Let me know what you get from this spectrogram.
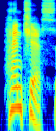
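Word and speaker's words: Hentges: Hang on, let me see the pronunciation here on how to say this. Henches, okay.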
